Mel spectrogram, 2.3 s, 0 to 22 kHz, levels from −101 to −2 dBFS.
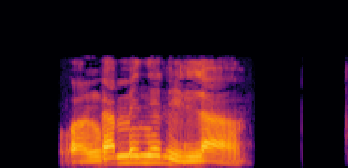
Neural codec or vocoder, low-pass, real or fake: none; 5.4 kHz; real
